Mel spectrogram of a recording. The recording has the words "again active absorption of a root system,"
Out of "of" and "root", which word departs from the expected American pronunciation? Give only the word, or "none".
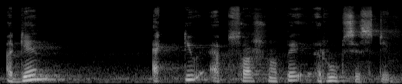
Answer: of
